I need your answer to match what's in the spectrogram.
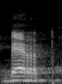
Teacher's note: পরে যদি ব্যঞ্জন বর্ণ থাকুক এরা তিনজন থেকে কেউ একজন থাকুক এ জফলাটা একার উচ্চারণ হয়ে যাবে ব্যর্থ জফলার পরে যদি ধনি থাকে এটা এক কারান্ত হয়ে যাবে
